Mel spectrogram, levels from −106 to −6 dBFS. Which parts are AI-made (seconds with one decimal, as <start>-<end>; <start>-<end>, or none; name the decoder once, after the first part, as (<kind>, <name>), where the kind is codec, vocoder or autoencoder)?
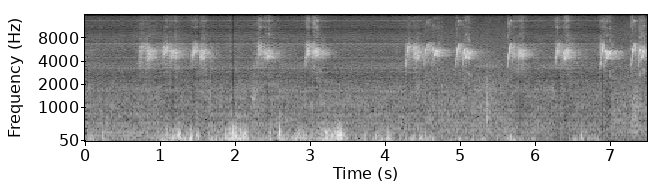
0.0-4.5 (codec, SNAC); 5.7-6.9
